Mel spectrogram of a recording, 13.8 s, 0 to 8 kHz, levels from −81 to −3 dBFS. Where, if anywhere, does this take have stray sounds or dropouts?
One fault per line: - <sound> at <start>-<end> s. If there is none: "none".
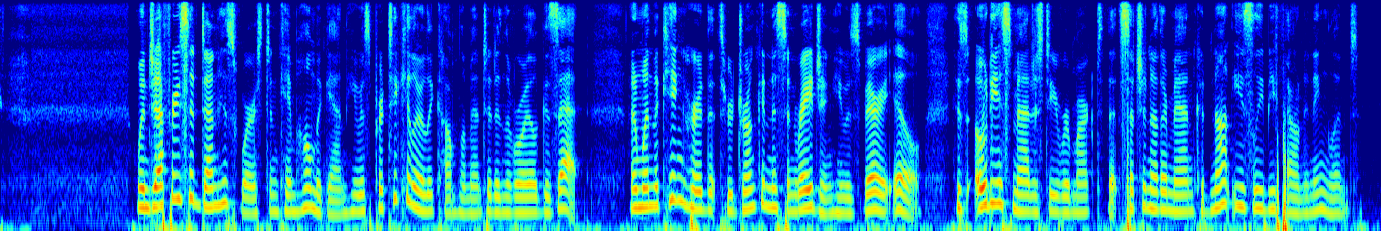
none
